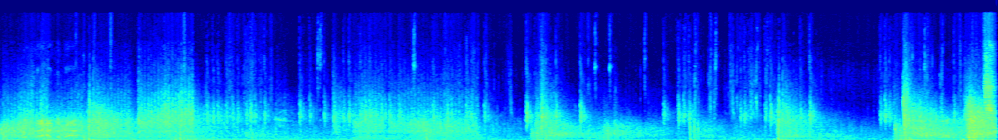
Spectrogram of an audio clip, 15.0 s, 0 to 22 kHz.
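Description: MG42 machine guns fire in the Graviteam Tactics wargame, a continuous roar of rapid bursts mixed with distant artillery booms, dense and unbroken for the whole stretch, with someone talking over it.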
